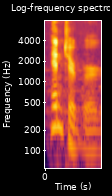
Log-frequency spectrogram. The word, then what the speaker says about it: Hinterburg: with more dungeons of I always get the name wrong I say dungeons of hinterberg let me get that correct hinterberg right yeah I'm going to apologize in advance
